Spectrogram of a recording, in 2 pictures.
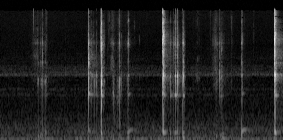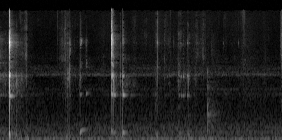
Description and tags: Hitting a glass bottle with drum sticks. This is the manipulated file.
